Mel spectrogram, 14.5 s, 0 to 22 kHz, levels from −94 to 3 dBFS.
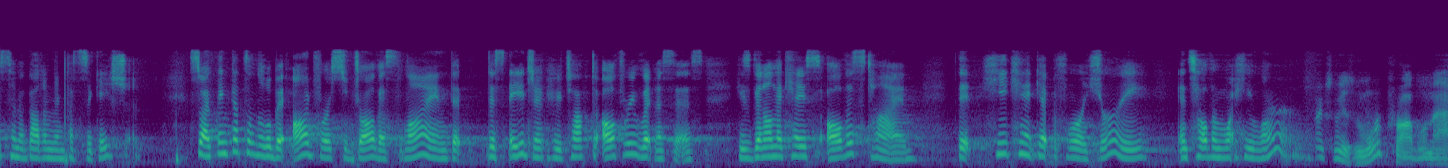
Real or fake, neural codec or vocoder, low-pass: fake; autoencoder, 48 kHz, 32 numbers a frame, DAC-VAE, trained on Japanese speech; 7.2 kHz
